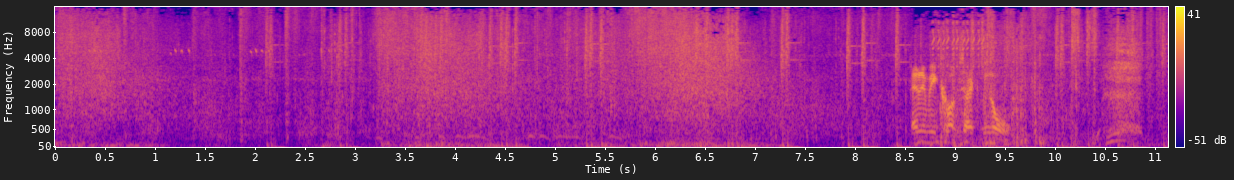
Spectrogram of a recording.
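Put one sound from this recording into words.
Gunfire crackles far off.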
